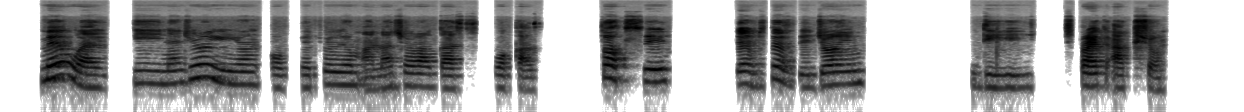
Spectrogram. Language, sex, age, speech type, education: Nigerian Pidgin, female, 15-29, spontaneous, tertiary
